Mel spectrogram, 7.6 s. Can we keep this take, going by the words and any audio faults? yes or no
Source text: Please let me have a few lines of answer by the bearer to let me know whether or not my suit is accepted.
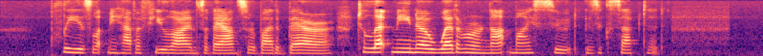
yes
